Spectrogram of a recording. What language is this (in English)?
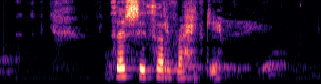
Icelandic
